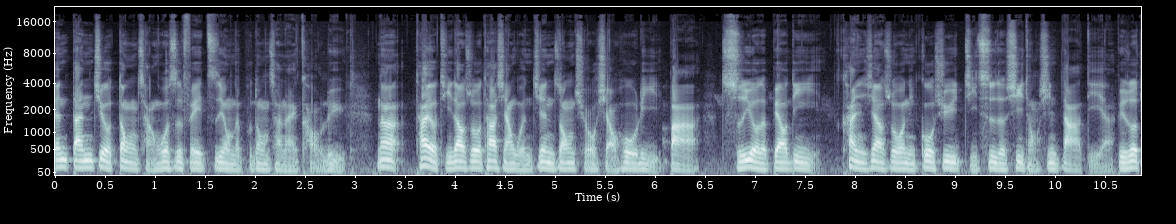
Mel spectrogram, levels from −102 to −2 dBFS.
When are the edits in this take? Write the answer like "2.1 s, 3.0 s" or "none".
6.1 s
